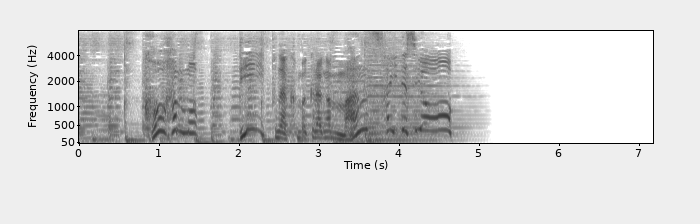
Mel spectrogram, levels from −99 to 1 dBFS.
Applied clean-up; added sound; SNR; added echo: none; none; none; none.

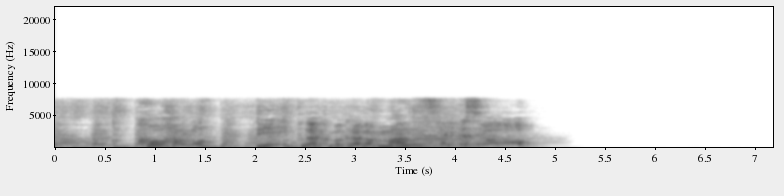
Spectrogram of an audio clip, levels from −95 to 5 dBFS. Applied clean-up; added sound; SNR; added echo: none; none; none; reverberation time 0.3 s.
